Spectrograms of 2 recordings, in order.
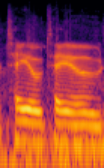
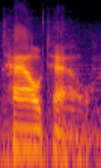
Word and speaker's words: Tao Tao: db10 the taotao or teoteo db10 since i did the last video i was corrected um you're supposed to pronounce it tau tau i'm from the south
